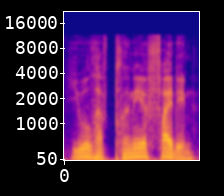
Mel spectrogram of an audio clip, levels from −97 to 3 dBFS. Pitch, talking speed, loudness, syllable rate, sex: 100 Hz, 265 wpm, -17 LUFS, 6.7 syllables/s, male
